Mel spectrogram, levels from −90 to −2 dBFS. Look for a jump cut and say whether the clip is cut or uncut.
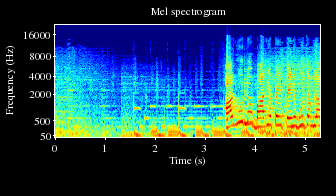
uncut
